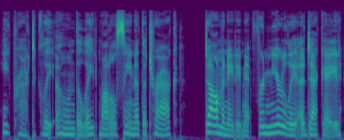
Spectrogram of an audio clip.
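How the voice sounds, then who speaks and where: A woman doing folksy rambling small-town dad, gravelly edge, close and dry. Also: lowish voice, a little fast, no room sound. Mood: reminiscing. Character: chatty small-town father recalling old racing days.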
